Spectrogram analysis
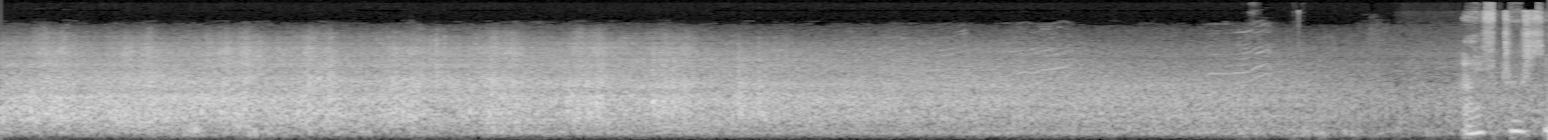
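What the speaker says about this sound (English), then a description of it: "After some waiting, the streetcar finally made its journey back across the high-level bridge." A vintage streetcar on the Edmonton Radial Railway crosses the high-level bridge in Edmonton, Alberta, with a steady rolling rumble and rattle that slowly fades, ending in a few sharp knocks, while a voice talks over it.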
